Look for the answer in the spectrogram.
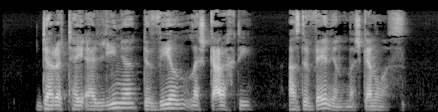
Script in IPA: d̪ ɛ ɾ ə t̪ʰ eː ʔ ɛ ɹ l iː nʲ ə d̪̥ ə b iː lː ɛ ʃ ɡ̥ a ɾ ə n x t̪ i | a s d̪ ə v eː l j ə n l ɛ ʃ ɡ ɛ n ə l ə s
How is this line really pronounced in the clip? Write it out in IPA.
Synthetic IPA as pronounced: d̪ ɛ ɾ ə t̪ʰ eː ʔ ɛ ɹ l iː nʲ ə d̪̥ ə v iː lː ɛ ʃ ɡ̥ a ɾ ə x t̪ i | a s d̪ ə v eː l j ə n l ɛ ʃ ɡ ɛ n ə l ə s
